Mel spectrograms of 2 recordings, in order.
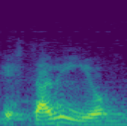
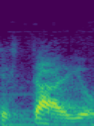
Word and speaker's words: estadio: los médicos pronuncian mal como es decir estadío una palabra que no existe en castellano que es estadio o etapa o decir por ejemplo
